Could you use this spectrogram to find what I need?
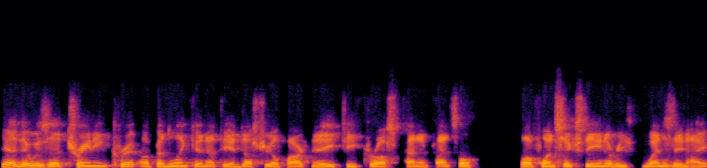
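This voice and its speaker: A man's medium-pitched voice, fairly even in intonation, at a moderate pace, a plain, everyday voice. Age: 60s. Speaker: amateur cyclist. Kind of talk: casual chat.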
